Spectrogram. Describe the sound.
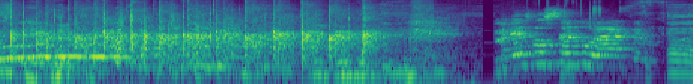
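A crowd bursts into dense, steady applause, many overlapping claps for a few seconds, then the clapping fades as loud excited voices and cheering take over.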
